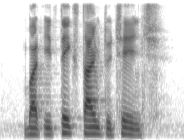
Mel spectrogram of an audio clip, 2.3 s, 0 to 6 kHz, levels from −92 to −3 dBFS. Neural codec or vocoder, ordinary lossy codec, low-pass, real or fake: none; none; 5.4 kHz; real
